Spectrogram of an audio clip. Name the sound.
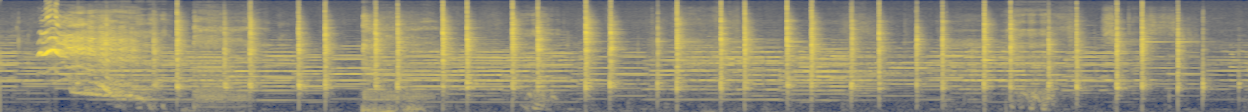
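horse neighing and galloping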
